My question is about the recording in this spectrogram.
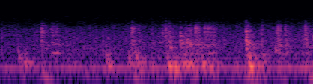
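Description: Wooden knocks and scuffing footsteps as a man climbs down from a wooden landing into a boat, a handful of irregular thuds over a low steady hum.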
